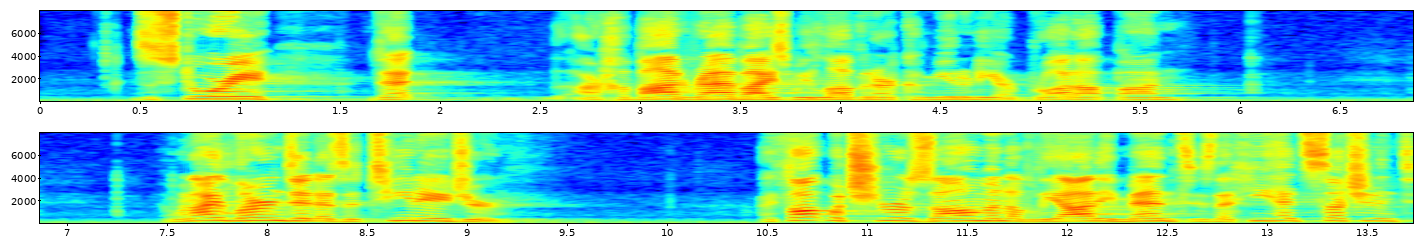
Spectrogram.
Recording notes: delivered at Temple of Aaron on Shabbat morning on January 6th 2024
